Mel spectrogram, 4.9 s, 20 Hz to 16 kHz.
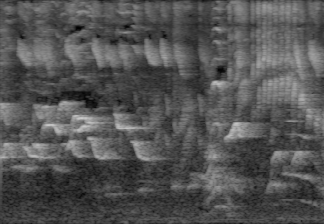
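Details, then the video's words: Competition hwamei in a cage, set beside a fighting bird and spreading its feathers, pours out rich, rapid whistled phrases, bright slurred notes tumbling up and down, ending in a dense high trill. "Hoạ mi 498: Xoè không khép (ốp đấu chim chiến)"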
